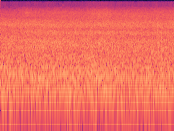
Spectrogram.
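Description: Water rushes steadily over a waterfall at a high-flow scenic spot a short drive from Calgary, a continuous broadband roar with no breaks, close and loud, with nothing else standing out above it.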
